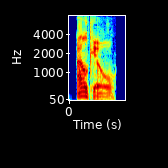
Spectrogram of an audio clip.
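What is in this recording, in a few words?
"alkyl", British English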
